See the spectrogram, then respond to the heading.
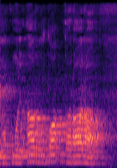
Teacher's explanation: لکم الارض، لام کاف باریک ہے، میم کو لام سے ملا دیں گے، اظہار قمری ہوگا، را اور ضاد دونوں پر ہیں، لکم الارض قرارا، قاف را پر ہیں، قاف پر ہے، حروف مستعلیہ میں سے ہے، را پر زبر آنے کی وجہ سے را پر ہے، را الف مدہ بھی ہے، یہ 2 حرکات لمبا ہے۔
